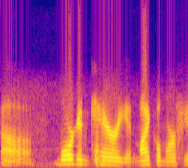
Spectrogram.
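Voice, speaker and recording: A woman with a normal speaking voice talks at a moderate pace, using a fairly low pitch and fairly even intonation. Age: 60s. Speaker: documentary film producer and activist. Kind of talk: interview. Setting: phone call.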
